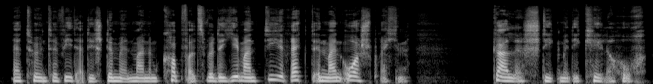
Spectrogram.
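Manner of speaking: ordinary delivery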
